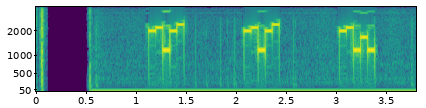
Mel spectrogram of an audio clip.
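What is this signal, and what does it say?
Five-tone selective call (ZVEI), heard as quick runs of five tones, tones of about 70 ms. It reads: 89280 89280 89262
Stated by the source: ZVEI five-tone selective call received on an SDR.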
